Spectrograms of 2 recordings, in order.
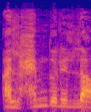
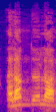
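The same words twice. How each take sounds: First: Every syllable is said clearly and carefully. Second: The word is rushed and slurred together. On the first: The speaker calls it right. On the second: The speaker calls it wrong.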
